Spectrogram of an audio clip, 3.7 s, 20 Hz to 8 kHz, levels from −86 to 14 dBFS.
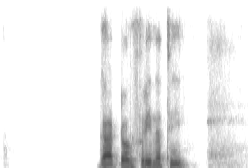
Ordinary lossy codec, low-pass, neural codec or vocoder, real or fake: Opus, 16 kbps; 7.2 kHz; codec, 24 kHz, 6 kbps, HILCodec; fake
